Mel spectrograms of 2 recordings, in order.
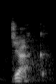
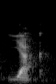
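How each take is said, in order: First: The first consonant is a hard j sound. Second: The first consonant is a soft y sound. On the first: The speaker calls it wrong. "we don't use it like in Spanish. We don't say" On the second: The speaker calls it right. "it is a soft consonant in English sound ... We say yak"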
